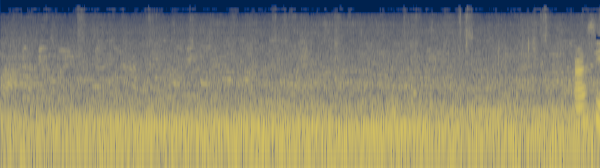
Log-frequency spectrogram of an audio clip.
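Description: Busy outdoor market ambience: a steady low rumble under faint chatter from the crowd. A voice comes in near the end.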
